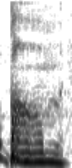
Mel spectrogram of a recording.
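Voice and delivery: long held "bum"; imitated band hit. Preacher playing the church band, held instrument hit. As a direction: boom out the band's beat. Mimicking the band between sung lines.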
